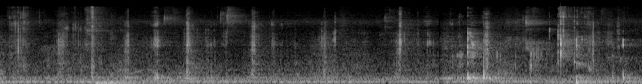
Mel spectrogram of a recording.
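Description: A person chewing food close to the microphone: irregular, short, wet mouth clicks and smacks, with no speech.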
